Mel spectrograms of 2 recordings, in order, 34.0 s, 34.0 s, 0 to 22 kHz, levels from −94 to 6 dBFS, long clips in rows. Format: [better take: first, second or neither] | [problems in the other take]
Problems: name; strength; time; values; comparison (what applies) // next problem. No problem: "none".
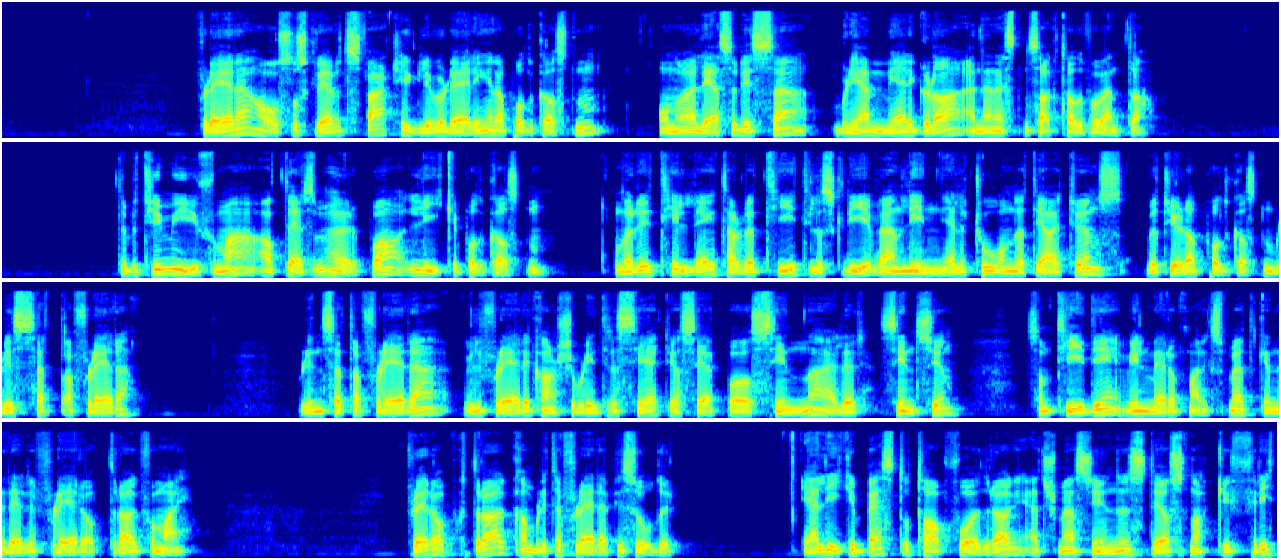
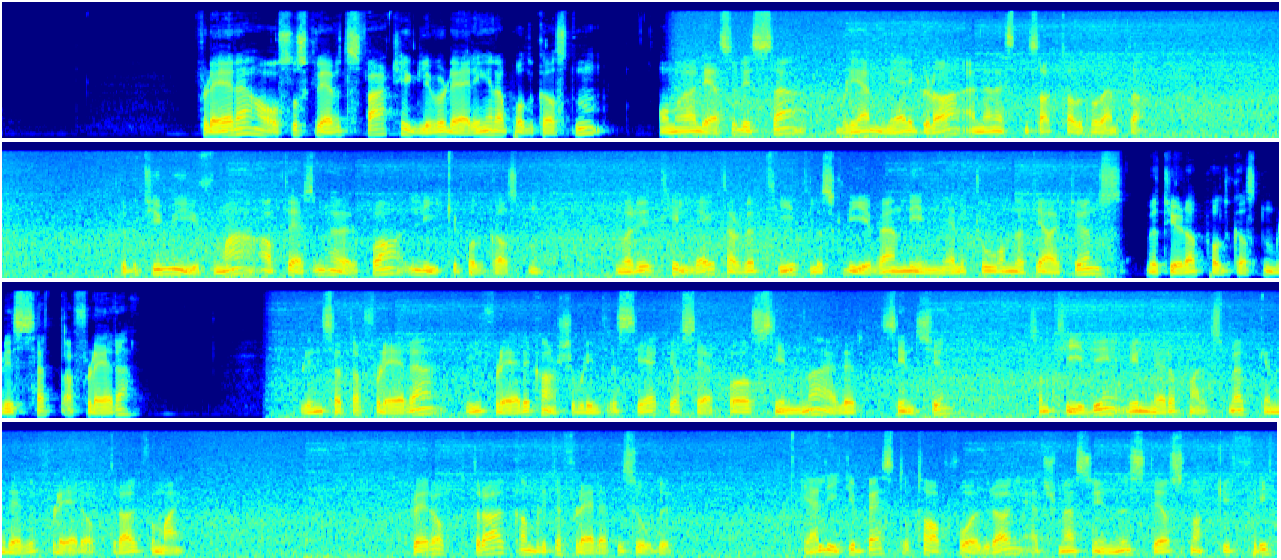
first | hiss; loud; from 4.5 to 16 s and from 19 s on; 10 dB below the speech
